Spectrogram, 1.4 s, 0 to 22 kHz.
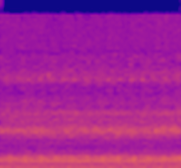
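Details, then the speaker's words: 1969 Hayes HD 6x6 with a Detroit 8V71, running after 14 years parked and after freeing stuck injectors and racks and flushing the fuel system: deep, even, steady rumble with no misses or knocks. Smoke has cleared; normal idle. "That one pipe quit smoking, so that's good. Sounds like it's running real smooth, too. And it didn't rev out and blow up, so that's an extra bonus."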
